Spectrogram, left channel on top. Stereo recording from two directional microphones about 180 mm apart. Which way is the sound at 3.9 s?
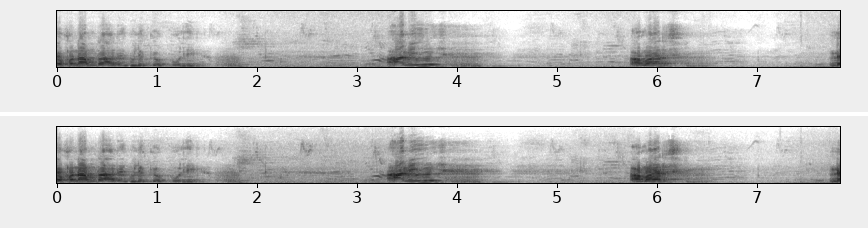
50° left (ahead or behind).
